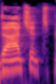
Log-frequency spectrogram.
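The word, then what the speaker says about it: Dončić: Yeah, speaking of Doncic, I'm pronouncing it Doncic because I've looked at it as far as like searching the web and trying to figure out exactly how to say this because everybody's pronouncing his name differently.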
